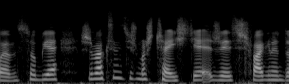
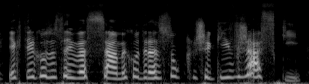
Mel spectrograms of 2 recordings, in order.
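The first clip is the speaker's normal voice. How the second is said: exasperated mother; 7 semitones higher, 8 dB louder than usual. Acted. Mother scolds noisy household.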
